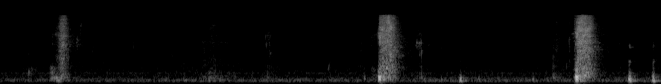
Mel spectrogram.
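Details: Two loud, sharp sneeze bursts and an earlier softer one, with brief dog sounds and room noise between them, as dogs react to the sneezes; sneeze.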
